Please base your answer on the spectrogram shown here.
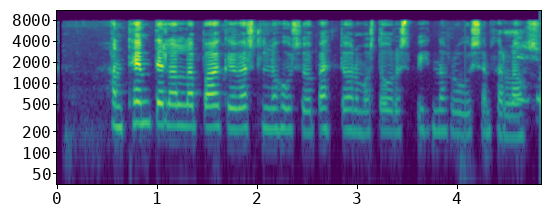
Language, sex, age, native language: Icelandic, female, 20-29, Icelandic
